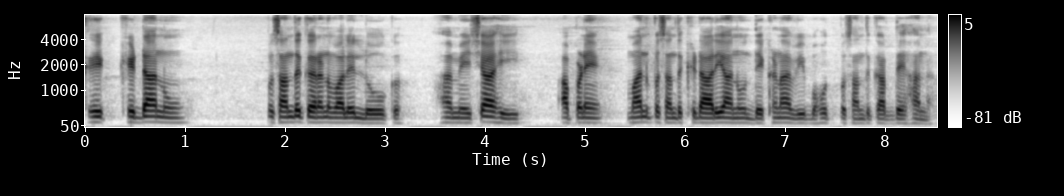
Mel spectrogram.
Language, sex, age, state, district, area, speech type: Punjabi, male, 18-30, Punjab, Shaheed Bhagat Singh Nagar, urban, spontaneous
